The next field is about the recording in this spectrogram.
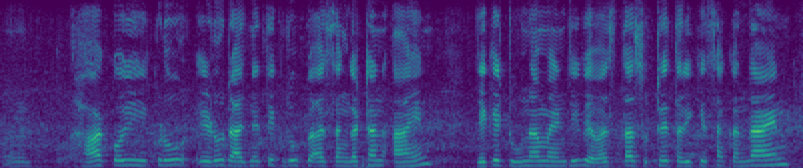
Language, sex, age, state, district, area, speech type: Sindhi, female, 60+, Uttar Pradesh, Lucknow, urban, spontaneous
